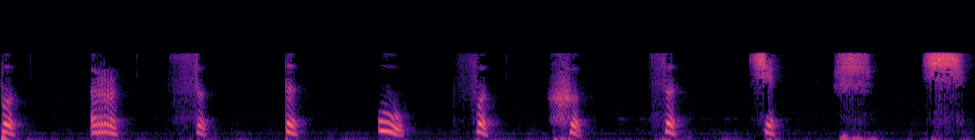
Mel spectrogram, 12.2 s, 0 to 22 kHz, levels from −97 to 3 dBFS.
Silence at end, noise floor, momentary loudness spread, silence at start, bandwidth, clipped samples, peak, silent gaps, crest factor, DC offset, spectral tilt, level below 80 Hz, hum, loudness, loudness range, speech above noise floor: 0.15 s; -80 dBFS; 18 LU; 0 s; 4.8 kHz; under 0.1%; -16 dBFS; none; 22 dB; under 0.1%; -2 dB/octave; -58 dBFS; none; -34 LUFS; 4 LU; 47 dB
